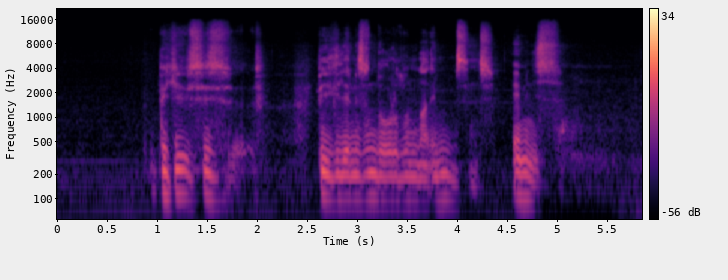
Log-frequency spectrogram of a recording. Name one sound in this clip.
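A young man asks a question in a calm, serious voice.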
